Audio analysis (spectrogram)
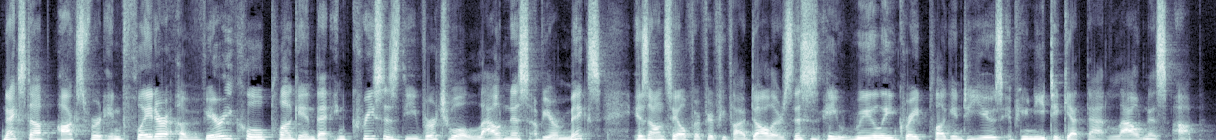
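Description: A man's voice: mid-range voice, expressive, normal speed. A man in his thirties hosting a music gear show, mixing scripted news with casual review talk in a studio. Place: home music studio, indoors.

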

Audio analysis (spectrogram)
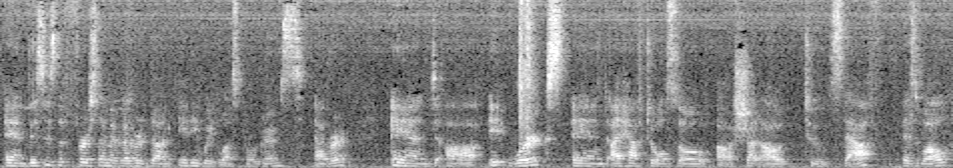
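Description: A woman from Bosnia talks openly on a radio show, with a low, gravelly voice and easy fillers. The sound comes from a distant mic in a roomy studio with steady noise behind. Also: normal speed. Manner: chatty, frequent restarts and fillers. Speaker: weight loss client guest. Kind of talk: candid radio interview. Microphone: boom mic, seen from afar. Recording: echoey studio, far camera mic, noisy.

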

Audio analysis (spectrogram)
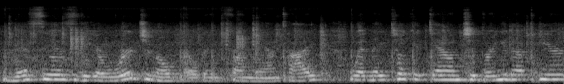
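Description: A woman working as a tour guide, narrating a ride in an upbeat, jokey way and quizzing the riders. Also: medium pitch. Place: open-air tram ride outdoors. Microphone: recorder's phone, guide some distance away. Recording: distant echoey voice over loud outdoor noise.

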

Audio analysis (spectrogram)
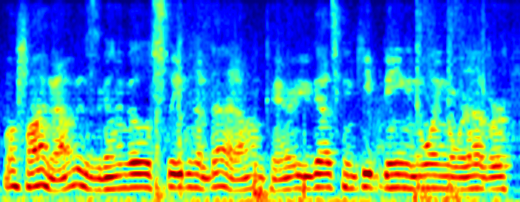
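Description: A man's voice: a little high, level tone, fast talker, noisy background, lightly acted. A man voicing a wisecracking male antihero who talks in a flippant, teasing way. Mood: taunting.

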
